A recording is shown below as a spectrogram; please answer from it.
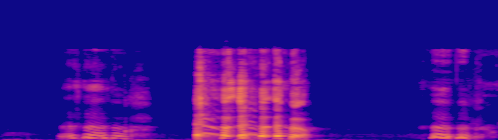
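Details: Short burst of coughing mixed with a child's bubbly laughter and voiced bursts; the child laughs at the cough; ordinary coughing.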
